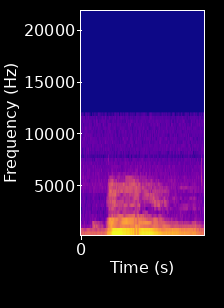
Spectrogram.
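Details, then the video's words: Golden jackal howling: one drawn-out, tonal wail that starts with a quick rise, holds level, then slides slowly downward over nearly two seconds, rich in harmonics, with quiet background. "Golden Jackal sound call / תן מילל"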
